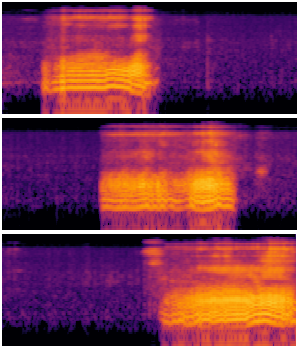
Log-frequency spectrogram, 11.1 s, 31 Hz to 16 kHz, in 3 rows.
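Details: Theo, an 11-month-old male French Bulldog in São Paulo, Brazil, snores in his sleep in loud, rattling bursts, each lasting one to two seconds with pauses between.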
